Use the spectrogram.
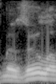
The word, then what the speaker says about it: Missoula: 2 S's, but pronounced like a Z. No, I think it is a Z. Missoula, Montana.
